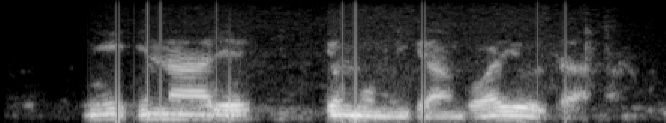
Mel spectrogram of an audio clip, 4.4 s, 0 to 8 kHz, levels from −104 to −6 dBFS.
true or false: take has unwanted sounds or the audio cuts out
false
